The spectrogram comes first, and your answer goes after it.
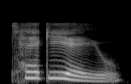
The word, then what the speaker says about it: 책이에요: 받침 fills in for 이응 of 이에요 to pronounce the word. So in this case, when 책, which means book, is combined with 이에요, it is pronounced as 책이에요.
